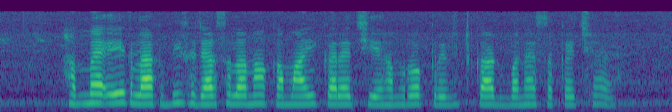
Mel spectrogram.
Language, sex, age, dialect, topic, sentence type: Maithili, female, 25-30, Angika, banking, question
